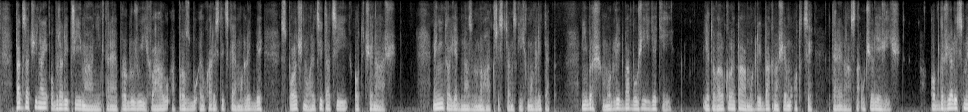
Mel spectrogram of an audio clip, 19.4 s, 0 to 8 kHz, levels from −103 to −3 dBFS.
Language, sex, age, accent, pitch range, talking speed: Czech, male, 50-69, native, 85-100 Hz, 120 wpm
